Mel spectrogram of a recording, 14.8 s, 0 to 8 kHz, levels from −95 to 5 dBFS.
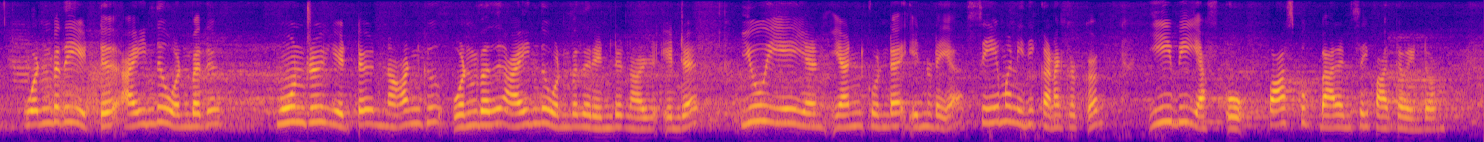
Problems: background sounds at intervals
